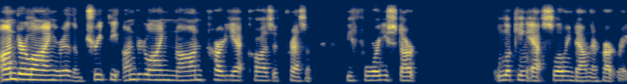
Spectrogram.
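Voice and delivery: ordinary talk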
